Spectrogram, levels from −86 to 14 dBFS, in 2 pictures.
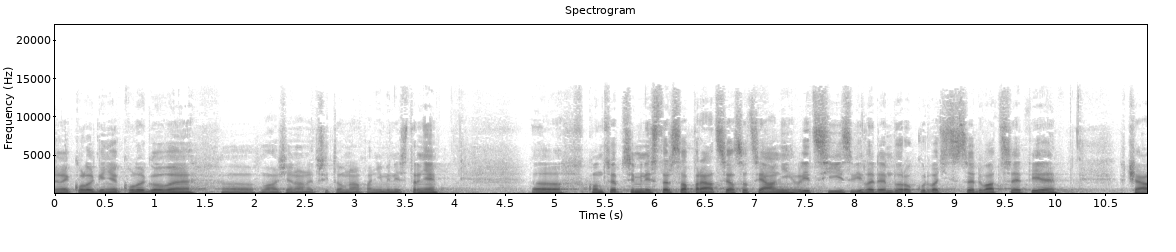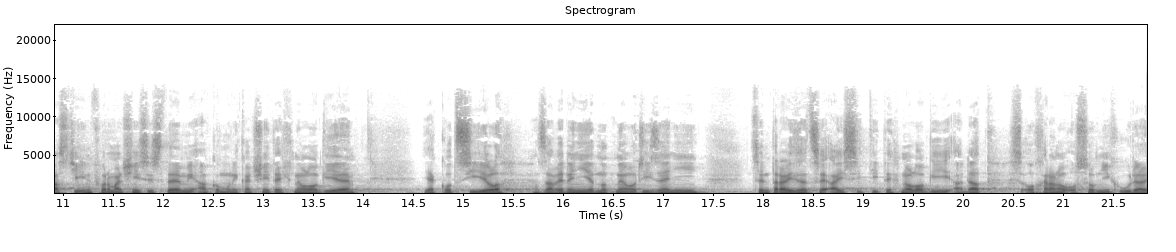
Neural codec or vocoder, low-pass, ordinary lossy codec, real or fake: none; 14.4 kHz; MP3, 64 kbps; real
